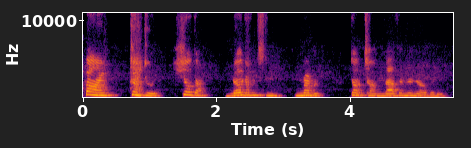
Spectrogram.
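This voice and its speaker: Young woman playing a high-voiced blunt raven. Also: normal speed, slight background noise, close to an everyday voice, poor audio. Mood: grim, indifferent. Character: blunt talking raven, grim and indifferent. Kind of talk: student stage comedy acting.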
